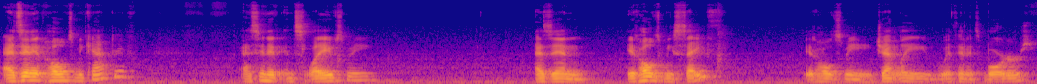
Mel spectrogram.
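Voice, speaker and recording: A man with a low, very mellow voice reads his own poetry aloud. His pitch moves expressively across a wide range as he phrases each line deliberately. The recording is a little dull and lo-fi. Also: expressive, echoey room. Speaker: poet reading own work. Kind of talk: poetry reading.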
